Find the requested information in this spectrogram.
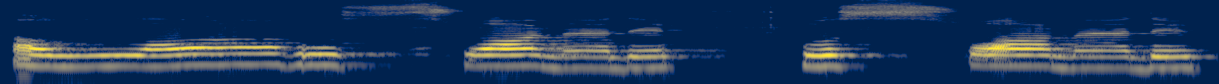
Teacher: ہاں کو صاد سے ملائیں گے، صاد پہ جو ہے وہ شد ہے تو صاد پہ جمع ہوگا اور صاد جو ہے وہ موٹا حرف ہے اور صاد میں جو ہے وہ سیٹی کی بھی آواز آتی ہے، موٹا حرف ہے تو اس سے موٹی سیٹی کی آواز آئے گی۔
